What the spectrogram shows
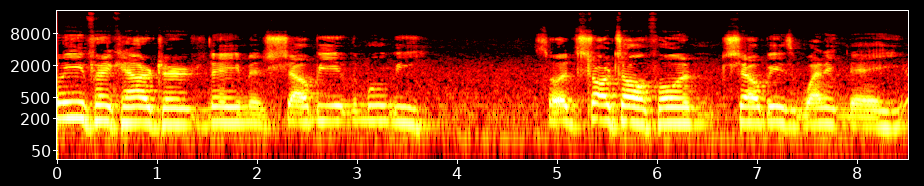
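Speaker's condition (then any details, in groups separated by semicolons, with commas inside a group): Cerebral palsy; wheelchair, needs transfer help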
